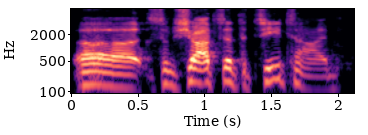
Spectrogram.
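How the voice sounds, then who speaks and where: A man hosting a casual football talk show, his voice hoarse, raspy and strained. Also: on the high side, a little slow, no room sound, clean studio sound. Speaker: sports show host.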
